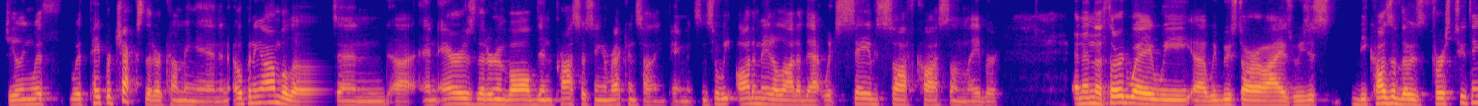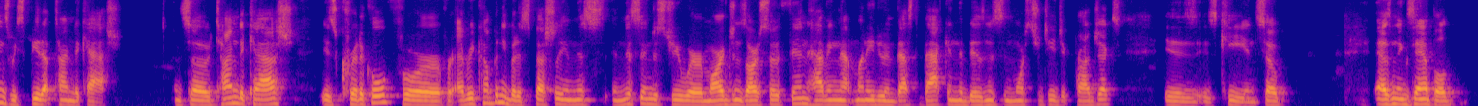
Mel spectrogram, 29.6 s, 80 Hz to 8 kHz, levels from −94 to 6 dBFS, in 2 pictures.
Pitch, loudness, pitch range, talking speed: 130 Hz, -24 LUFS, 120-145 Hz, 215 wpm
